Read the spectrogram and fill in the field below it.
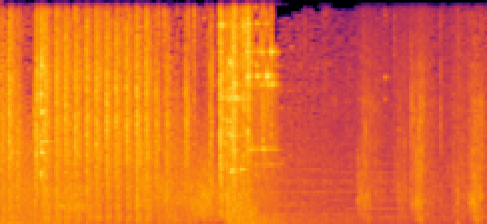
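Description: Rapid gunfire from units in the strategy war game Order of Battle: Winter War, set on the Karelian Isthmus: dense bursts of machine-gun and rifle shots, loud and close, thinning into scattered reports.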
